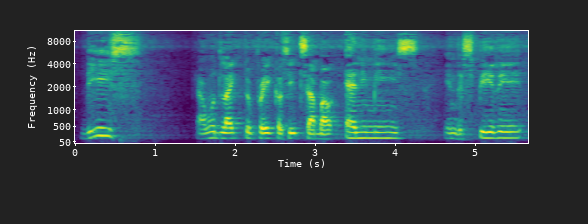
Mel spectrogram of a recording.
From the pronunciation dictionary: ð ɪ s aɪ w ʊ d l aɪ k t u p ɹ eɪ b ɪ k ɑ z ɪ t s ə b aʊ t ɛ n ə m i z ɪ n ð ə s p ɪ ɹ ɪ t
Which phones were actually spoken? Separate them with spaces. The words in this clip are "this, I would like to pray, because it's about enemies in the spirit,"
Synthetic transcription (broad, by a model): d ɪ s aɪ w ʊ d l aɪ k t u p ɹ eɪ k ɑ s ɪ t s ə b aʊ t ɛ n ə m i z ɪ n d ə s p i ɹ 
